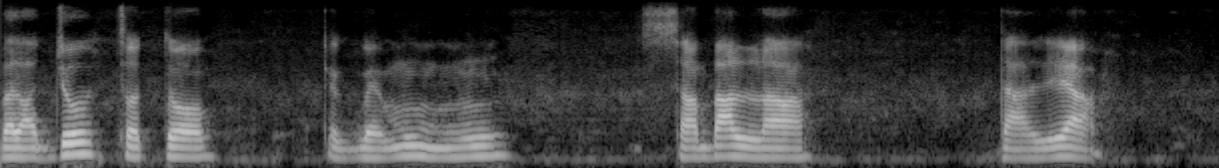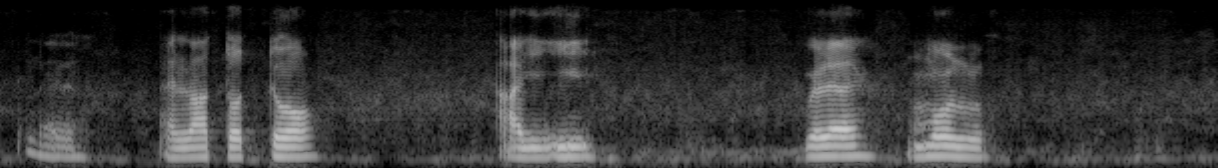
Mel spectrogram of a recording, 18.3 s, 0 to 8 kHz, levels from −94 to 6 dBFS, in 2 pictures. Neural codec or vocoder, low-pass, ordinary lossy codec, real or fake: codec, 16 kHz, 2 kbps, FreqCodec, larger model; 7.2 kHz; Opus, 32 kbps; fake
